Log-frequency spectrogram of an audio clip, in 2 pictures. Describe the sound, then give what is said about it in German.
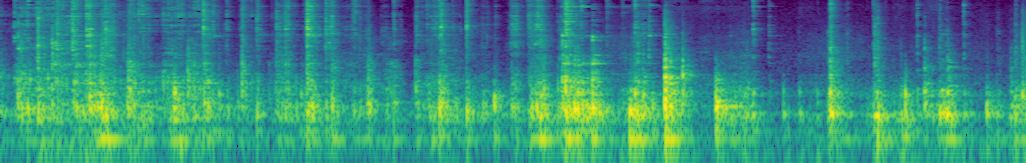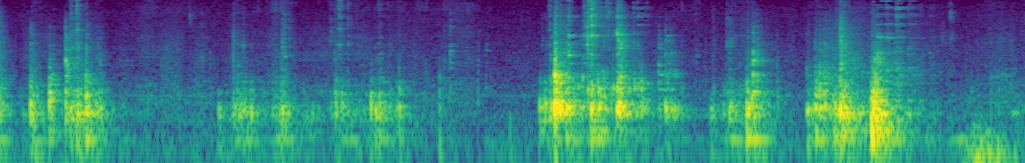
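Kneading hooks being fitted into a food processor make many metallic clicks, rattles and scrapes. The clatter stops for a short pause, then a sharp click starts a final burst of rattling. “Ich stecke sie in die Küchenmaschine rein”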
